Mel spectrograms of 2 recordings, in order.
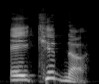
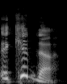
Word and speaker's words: echidna: And by the way, everybody in the live chat is trying to tell me how to pronounce it. Echidna. There you go. Echidna.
